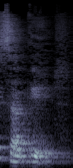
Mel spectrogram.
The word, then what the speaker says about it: circuit: We will begin with the topic Electric Circuit. The spelling is C-I-R-C-U-I-T, but it is pronounced as circuit.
